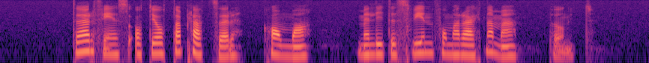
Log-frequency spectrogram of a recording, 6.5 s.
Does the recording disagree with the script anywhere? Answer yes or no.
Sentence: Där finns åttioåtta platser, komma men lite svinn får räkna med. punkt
yes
